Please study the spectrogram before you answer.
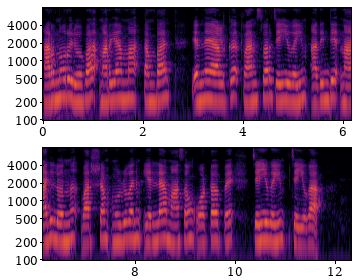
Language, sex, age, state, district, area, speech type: Malayalam, female, 60+, Kerala, Thiruvananthapuram, rural, read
